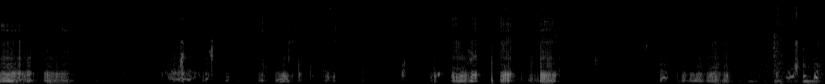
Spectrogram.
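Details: Crunchy chewing from Mimosa, a French bulldog, eating peanut butter dog treats: clusters of crisp bites and mouth sounds, with short silent gaps between them, heard close up inside a small room.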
